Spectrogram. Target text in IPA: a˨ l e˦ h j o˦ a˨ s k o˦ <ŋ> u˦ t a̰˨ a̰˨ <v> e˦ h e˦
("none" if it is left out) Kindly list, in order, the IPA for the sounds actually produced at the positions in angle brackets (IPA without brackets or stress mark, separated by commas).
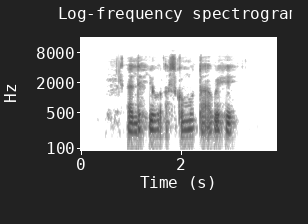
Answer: m, w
